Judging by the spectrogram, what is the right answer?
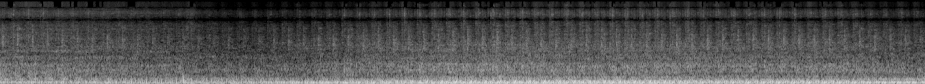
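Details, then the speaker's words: AMC 327 V8 in a Jeep at warm idle after exhaust manifold gasket replacement made it quiet: steady dull knock about three per second, heard more as a thud toward the oil pan; engine knock, source not yet found. "That one down there is pretty tight, but you can hear it knocking. So I hear more of a thud on the oil pan."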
